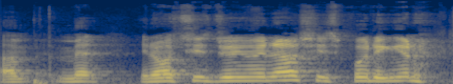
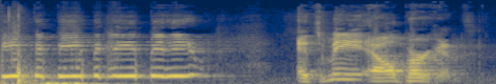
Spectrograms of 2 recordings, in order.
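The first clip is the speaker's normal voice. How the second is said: put-on very high, loud, sing-song kids' TV reporter voice; 8 dB louder than usual. Joking about a children's book author's name, Sesame Street reporter voice. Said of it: "he sounds like a Sesame Street reporter".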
